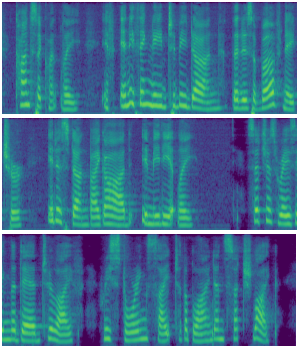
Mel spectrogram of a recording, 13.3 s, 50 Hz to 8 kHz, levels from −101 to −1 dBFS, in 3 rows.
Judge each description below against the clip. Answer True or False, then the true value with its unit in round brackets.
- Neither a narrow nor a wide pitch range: True (4.4 semitones)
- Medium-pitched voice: False (220 Hz)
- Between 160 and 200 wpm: False (145 wpm)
